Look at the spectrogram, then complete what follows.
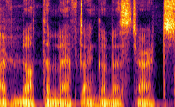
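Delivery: ordinary delivery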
